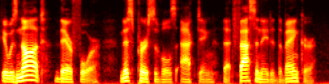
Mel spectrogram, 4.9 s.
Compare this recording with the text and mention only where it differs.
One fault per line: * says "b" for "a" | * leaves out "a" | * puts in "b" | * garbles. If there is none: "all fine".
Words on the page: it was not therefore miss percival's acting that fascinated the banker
all fine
